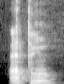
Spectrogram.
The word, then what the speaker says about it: attends: The M on the end of the syllable there gets completely swallowed up. Attends. And the P and the S on the end there also completely disappear.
